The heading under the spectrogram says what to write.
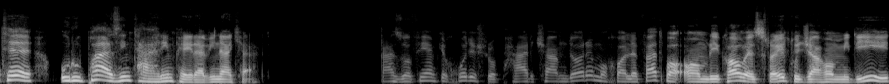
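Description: At 1.03 s and again at 2.19 s there's a brief roughness, each a lost packet rebuilt from error correction. A 20 ms stretch went missing, but the next packet carried a low-bitrate backup copy, so the decoder played that instead of leaving a hole. No dropout, just a short grainy, slightly noisier patch in the speech where the coarser copy sits.

From 5.94 s to 7.06 s you get zipper noise. The level moves by around 20 dB, but in hard 2 dB jumps, about ten a second, with no smoothing between them. Each jump leaves a tiny click, so a fine ticking rides on the speech for the whole move.

Between 7.25 s and 7.63 s the error-correction rebuilding comes back harder. It sounds like several separate losses adding up to about 200 ms of patched audio, which points to roughly ten 20 ms packets. Across that stretch the speech turns intermittently rough and hissy.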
